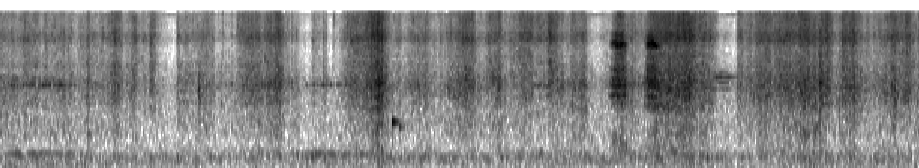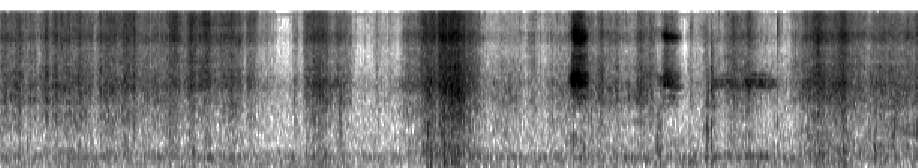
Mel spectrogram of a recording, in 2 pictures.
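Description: Plastic bag rustling and crinkling as hands open it and handle the chunks of red khadi inside, with irregular crackles and a few short knocks; the loudest comes about two-thirds of the way through.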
